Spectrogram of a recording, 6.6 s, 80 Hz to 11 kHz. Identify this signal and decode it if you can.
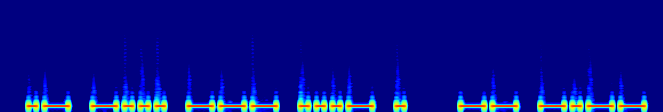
Morse code, heard as a keyed tone, about 14 wpm, 700 Hz. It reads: ABOVE MY
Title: Sentences from Top 1000 Words - Review Part 3 - 15wpm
